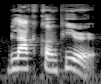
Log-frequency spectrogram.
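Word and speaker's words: blackcomputeHER: co-founder of black compute hair black comput hair.or pronounced black computer is transforming Computing plus Tech education and Workforce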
